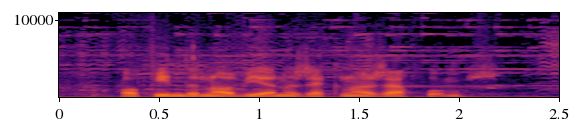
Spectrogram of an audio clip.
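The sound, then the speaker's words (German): Goats bleat in a village in a quick run of wavering, nasal calls, several overlapping cries, with faint jingling in the background. “Senor Silvino blickt etwas wehmütig den Ziegen hinterher.”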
